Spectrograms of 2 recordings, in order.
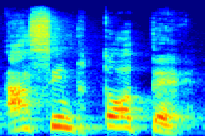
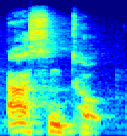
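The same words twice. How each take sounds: First: The word is sounded out as it is spelled. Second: The word is said in its usual spoken form. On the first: The speaker calls it wrong. "spelled asymptote, but we're not gonna read it like that" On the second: The speaker calls it right. "it's really asymptote"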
